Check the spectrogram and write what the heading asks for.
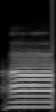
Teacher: খারা জাবার আলিফ মাদ্দার সমতুল্য, এক আলিফ পরিমাণ টান দিয়ে পড়তে হবে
